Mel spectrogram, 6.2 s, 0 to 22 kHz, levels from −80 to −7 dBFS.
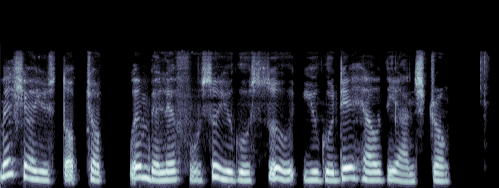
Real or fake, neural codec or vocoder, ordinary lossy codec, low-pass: real; none; none; 7.2 kHz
